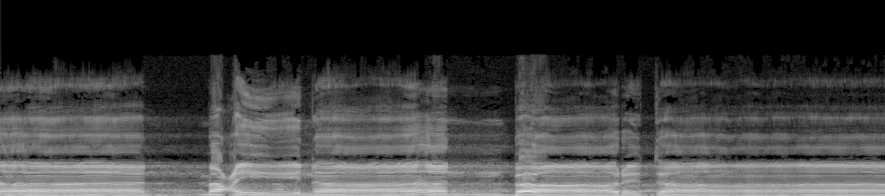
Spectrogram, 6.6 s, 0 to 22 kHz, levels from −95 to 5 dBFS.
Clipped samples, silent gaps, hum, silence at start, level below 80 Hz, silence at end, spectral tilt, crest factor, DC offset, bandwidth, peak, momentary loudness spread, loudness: under 0.1%; none; none; 0 s; -62 dBFS; 0 s; -4.5 dB/octave; 12 dB; under 0.1%; 14 kHz; -6 dBFS; 6 LU; -18 LUFS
